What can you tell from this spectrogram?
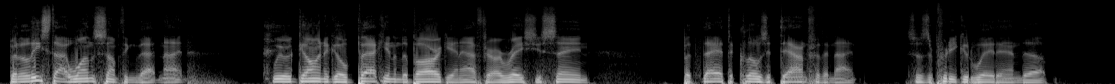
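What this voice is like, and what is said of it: Imitates another person's voice. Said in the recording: “I need to know the voice ... You're giving up on the voice ... Do the accent.”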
